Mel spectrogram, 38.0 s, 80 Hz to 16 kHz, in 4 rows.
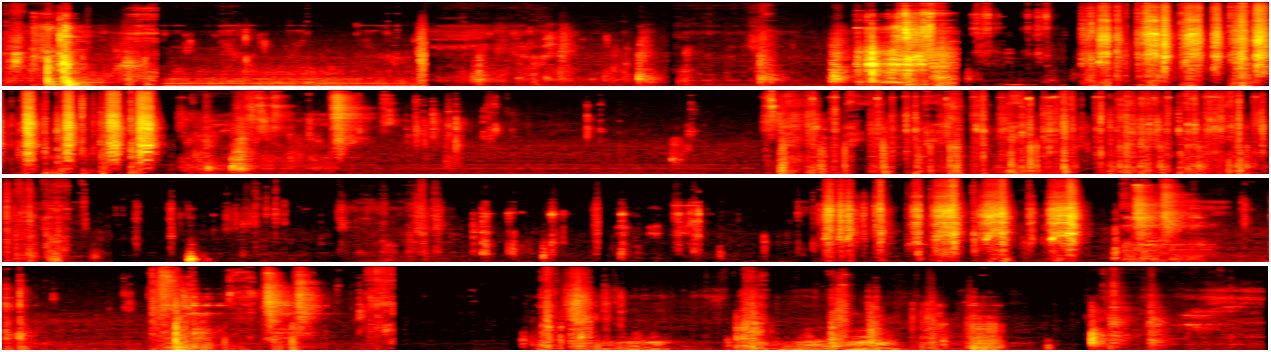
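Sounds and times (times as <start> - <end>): tools clattering on metal workbench: 6.3 - 8.0.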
